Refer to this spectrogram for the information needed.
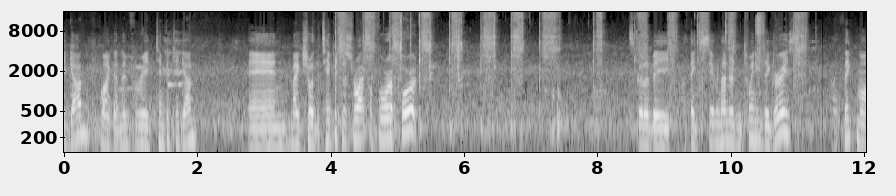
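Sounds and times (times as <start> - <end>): hand brush scrubbing metal: 4.1 - 11.3.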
